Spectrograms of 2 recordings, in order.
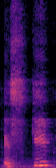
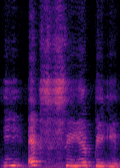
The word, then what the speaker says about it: escape: And next we move on to another two very special and easy words, that is escape and especially.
